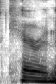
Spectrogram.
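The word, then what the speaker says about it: Keren: I'm going to butcher his name or her name, but Shavit Karen. It's Karen. It's K-E-R-E-N.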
